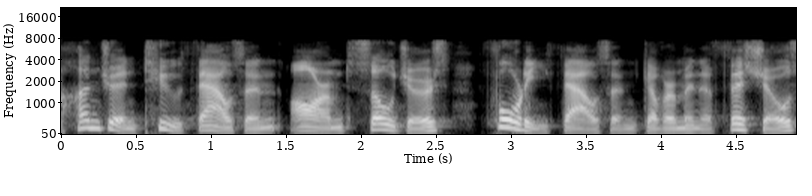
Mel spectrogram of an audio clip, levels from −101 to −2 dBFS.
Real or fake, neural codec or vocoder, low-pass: real; none; 7.2 kHz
